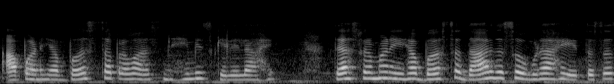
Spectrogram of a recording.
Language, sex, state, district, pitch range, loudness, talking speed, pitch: Marathi, female, Maharashtra, Sindhudurg, 220-265 Hz, -23 LUFS, 175 wpm, 245 Hz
